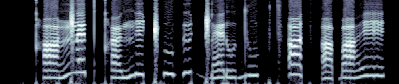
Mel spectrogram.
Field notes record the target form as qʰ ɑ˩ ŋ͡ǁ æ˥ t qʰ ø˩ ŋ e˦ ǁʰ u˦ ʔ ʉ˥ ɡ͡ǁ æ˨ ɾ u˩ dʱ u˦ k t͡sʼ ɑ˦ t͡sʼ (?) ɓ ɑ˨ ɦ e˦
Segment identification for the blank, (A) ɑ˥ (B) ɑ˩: B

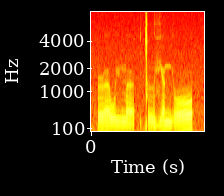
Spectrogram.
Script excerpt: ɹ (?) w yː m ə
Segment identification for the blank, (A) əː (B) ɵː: A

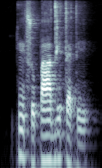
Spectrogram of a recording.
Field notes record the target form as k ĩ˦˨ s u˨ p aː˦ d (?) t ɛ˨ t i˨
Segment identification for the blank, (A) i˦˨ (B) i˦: B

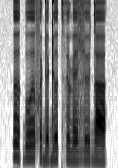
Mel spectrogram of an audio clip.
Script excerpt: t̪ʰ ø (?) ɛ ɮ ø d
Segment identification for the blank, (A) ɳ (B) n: A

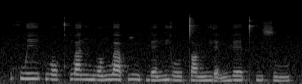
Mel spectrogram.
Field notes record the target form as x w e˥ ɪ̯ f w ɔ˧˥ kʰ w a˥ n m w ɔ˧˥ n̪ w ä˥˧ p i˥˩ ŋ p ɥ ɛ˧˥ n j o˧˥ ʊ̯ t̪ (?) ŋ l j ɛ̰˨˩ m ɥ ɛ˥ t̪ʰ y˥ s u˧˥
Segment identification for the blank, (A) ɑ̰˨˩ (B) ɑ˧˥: B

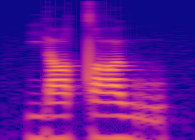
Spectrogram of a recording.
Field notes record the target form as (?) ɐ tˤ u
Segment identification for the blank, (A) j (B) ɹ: A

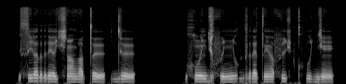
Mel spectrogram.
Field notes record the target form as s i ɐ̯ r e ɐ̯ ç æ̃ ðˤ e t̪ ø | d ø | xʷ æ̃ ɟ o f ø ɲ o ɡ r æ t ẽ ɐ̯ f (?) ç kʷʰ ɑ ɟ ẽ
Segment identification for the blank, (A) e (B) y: B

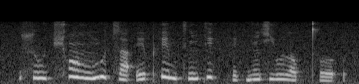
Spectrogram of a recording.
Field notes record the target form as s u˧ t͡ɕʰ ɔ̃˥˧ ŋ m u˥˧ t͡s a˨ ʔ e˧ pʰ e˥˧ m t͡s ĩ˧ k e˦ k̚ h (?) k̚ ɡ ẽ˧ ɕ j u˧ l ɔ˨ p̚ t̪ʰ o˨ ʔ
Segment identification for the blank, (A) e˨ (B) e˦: A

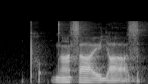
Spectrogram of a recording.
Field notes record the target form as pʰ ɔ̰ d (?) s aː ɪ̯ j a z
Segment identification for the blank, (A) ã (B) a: A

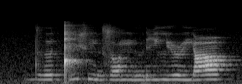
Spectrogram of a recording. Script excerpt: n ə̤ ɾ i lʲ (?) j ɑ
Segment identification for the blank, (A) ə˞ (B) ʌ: A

